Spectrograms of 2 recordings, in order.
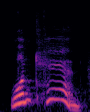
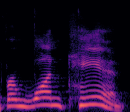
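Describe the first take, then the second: First: "One" jumps much higher, then falls; stress on ONE. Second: Said in the usual way. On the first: Shown as a demonstration. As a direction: lift the word "One" sharply up and let "can" drop.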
